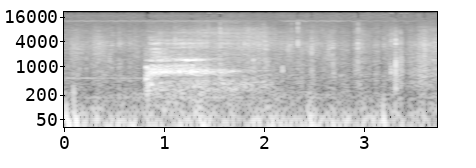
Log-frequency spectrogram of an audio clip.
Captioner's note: panting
